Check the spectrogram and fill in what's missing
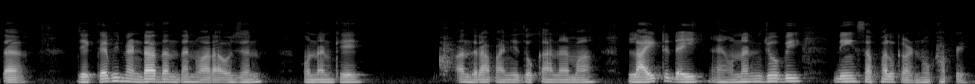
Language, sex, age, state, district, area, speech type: Sindhi, male, 18-30, Gujarat, Kutch, urban, spontaneous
